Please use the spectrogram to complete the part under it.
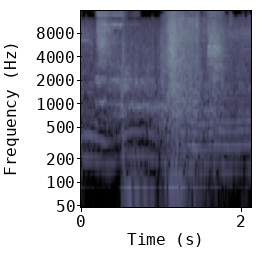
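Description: A Coquette Classic sports car in GTA Online roars with a steady, close engine note while its tyres skid and squeal in two surging bursts, with no one talking.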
